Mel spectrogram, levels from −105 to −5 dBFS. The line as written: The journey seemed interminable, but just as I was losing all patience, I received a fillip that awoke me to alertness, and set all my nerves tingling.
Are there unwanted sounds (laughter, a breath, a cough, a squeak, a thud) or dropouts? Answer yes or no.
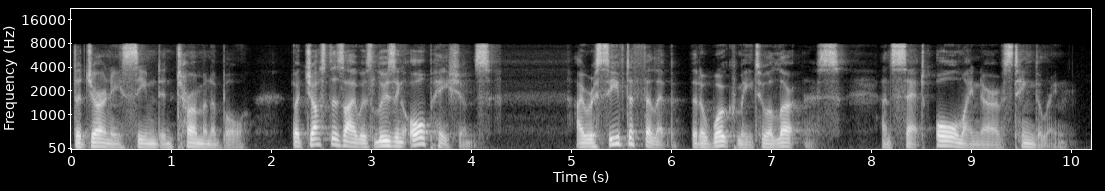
no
